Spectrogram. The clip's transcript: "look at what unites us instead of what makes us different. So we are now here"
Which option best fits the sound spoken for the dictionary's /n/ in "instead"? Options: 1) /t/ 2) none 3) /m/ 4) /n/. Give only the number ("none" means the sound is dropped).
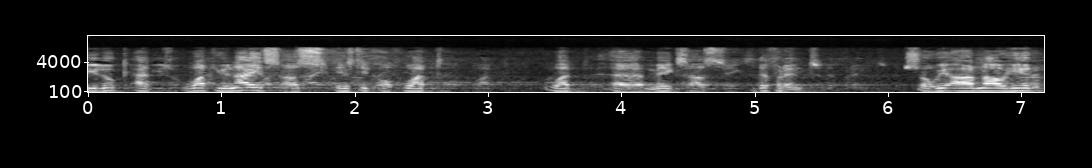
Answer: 4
